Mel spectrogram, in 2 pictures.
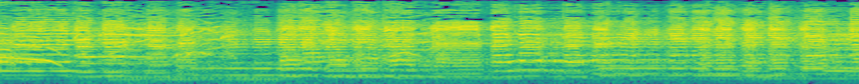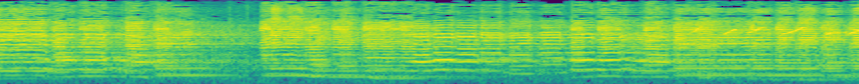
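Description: Live band music accompanying a folk dance, a melody over a steady accompaniment. It dips briefly about seven seconds in and comes straight back.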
